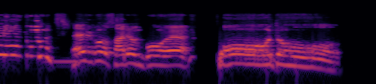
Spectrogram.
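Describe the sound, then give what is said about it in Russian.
A single voice imitates an exaggerated, shrill North Korean TV announcer style, with strained, shrieking rising and falling intonation in two bursts of pseudo-speech separated by a short pause, loud. “иногда народ забавляется, передразнивая северокорейских дикторов, вот это вот характерные визжащие интонации.”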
